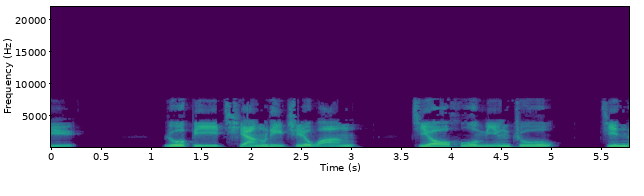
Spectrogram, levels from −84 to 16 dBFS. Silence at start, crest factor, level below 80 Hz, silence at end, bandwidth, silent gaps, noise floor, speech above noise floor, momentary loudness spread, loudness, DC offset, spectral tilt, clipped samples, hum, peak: 0 s; 22 dB; -54 dBFS; 0 s; 8 kHz; 0.41-0.70 s, 1.00-1.05 s, 5.26-5.40 s; -80 dBFS; 59 dB; 12 LU; -21 LUFS; under 0.1%; -3.5 dB/octave; under 0.1%; none; 0 dBFS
